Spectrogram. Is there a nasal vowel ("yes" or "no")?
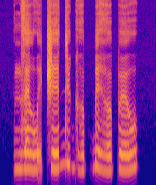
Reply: no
